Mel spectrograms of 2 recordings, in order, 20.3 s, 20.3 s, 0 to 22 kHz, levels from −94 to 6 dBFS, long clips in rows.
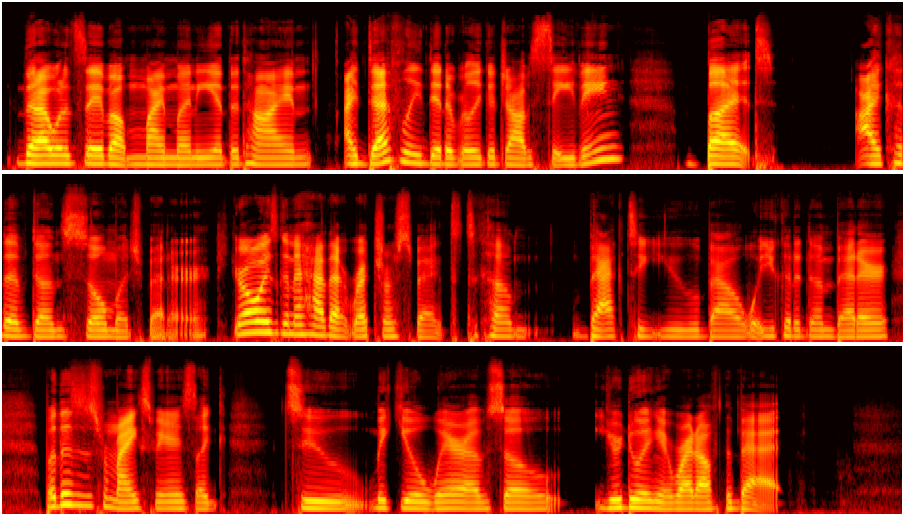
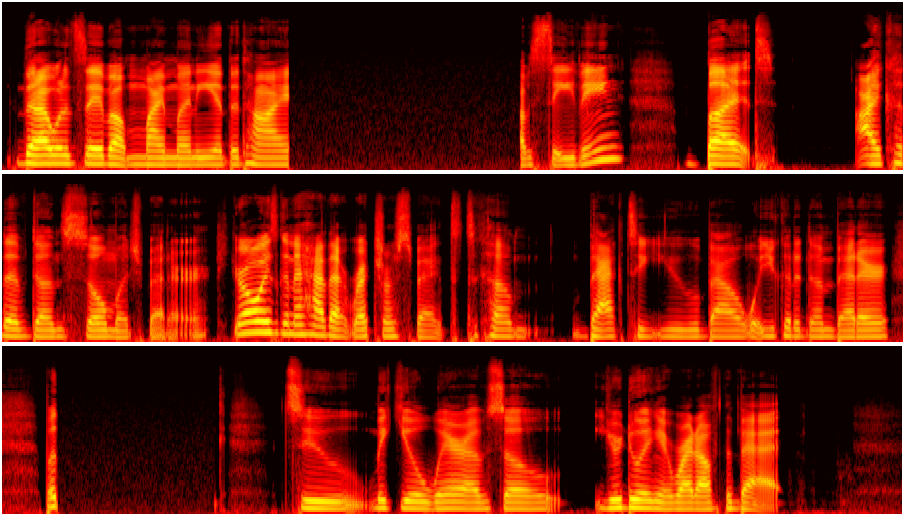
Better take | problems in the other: first | audio cutting out; at 2 s for 1.5 s and at 14 s for 1 s

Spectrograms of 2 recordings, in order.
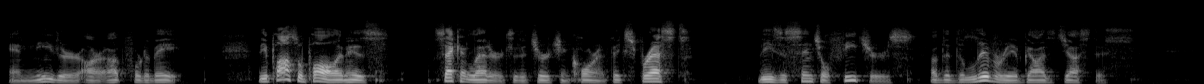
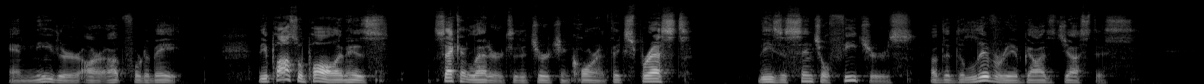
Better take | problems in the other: second | muffled; slightly; fading above 4 kHz

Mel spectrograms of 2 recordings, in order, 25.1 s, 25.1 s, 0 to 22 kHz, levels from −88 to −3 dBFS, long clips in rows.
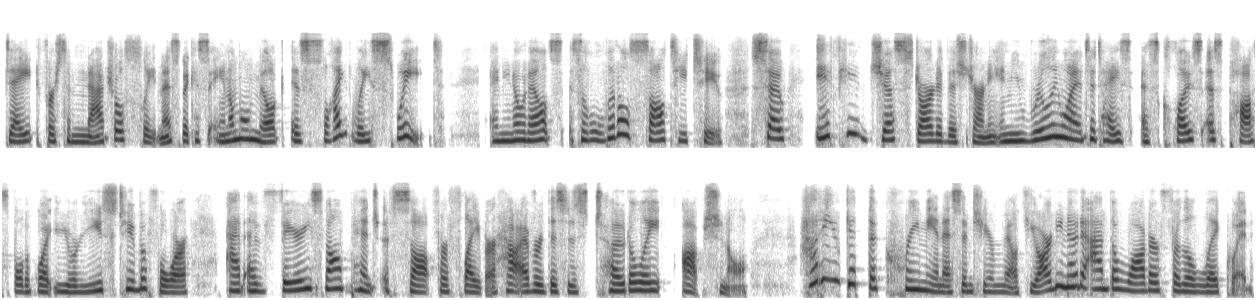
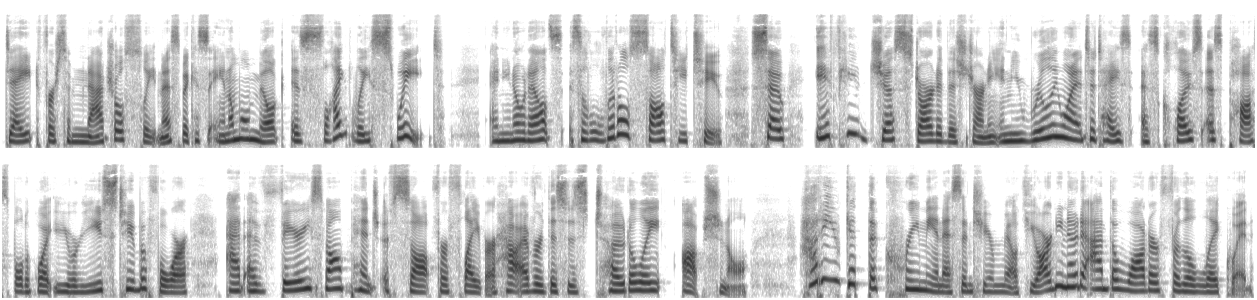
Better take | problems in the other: second | garbled, watery; slightly; nothing above 7.5 kHz

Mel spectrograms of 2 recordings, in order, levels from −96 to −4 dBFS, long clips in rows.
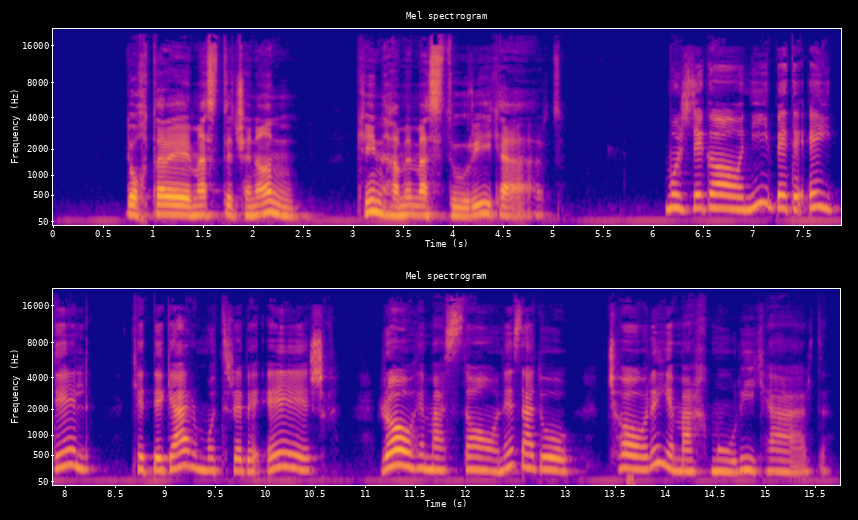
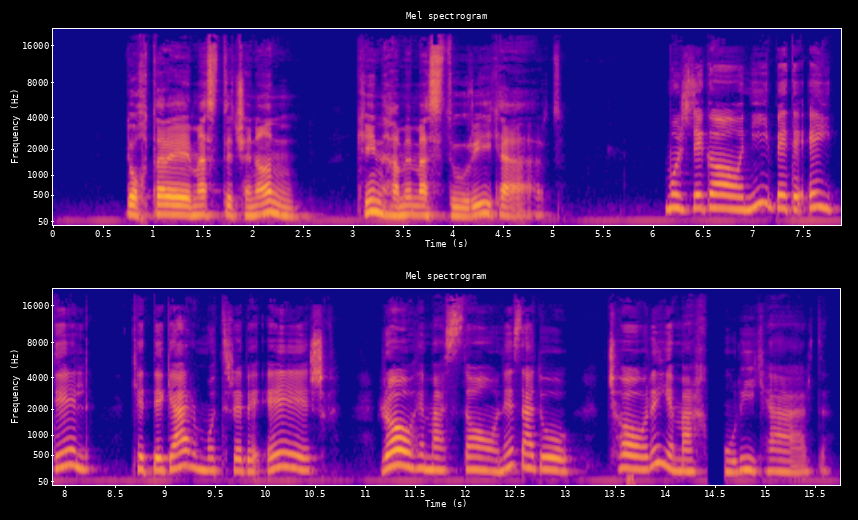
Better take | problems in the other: first | audio cutting out; at 14 s

